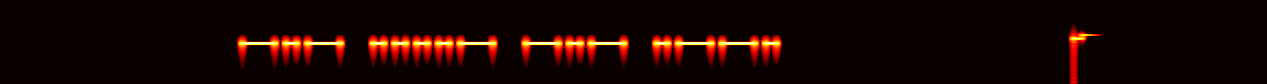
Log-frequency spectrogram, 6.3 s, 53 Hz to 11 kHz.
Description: Morse code, heard as a keyed tone, about 21 wpm, 700 Hz. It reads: K4KP
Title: USA Call Signs - 2x Character Spacing - 22wpm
